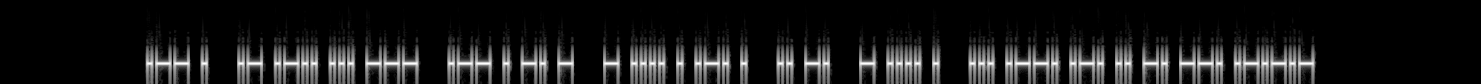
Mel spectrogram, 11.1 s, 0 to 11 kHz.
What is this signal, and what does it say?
Morse code, heard as a keyed tone, about 34 wpm, 700 Hz. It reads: WE ALSO WENT THERE IN THE SPRING.
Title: Sentences from Top 1200 Words 35wpm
